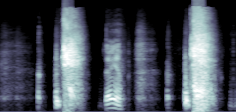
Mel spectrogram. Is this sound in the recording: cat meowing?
no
